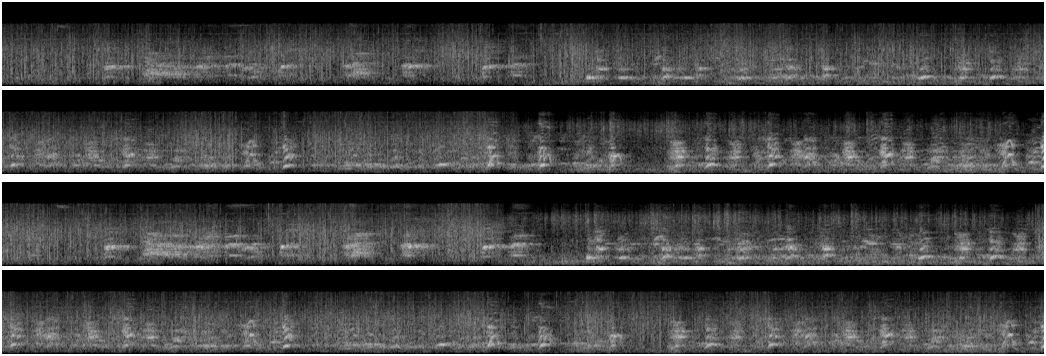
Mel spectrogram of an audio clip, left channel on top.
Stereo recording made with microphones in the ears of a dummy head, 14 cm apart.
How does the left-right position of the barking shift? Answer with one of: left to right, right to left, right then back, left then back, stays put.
right to left.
